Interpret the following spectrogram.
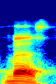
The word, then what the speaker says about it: must: Okay, the pronunciation of must is must.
